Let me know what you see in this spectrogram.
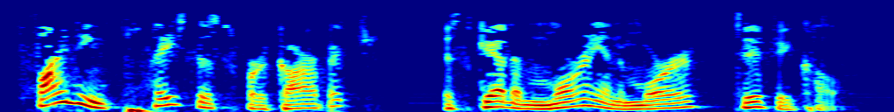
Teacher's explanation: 而且关键是那个 and a n d 可以直接说成一个鼻音叫嗯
